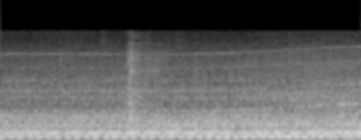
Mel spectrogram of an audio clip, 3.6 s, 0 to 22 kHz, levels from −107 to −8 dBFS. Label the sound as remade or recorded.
recorded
